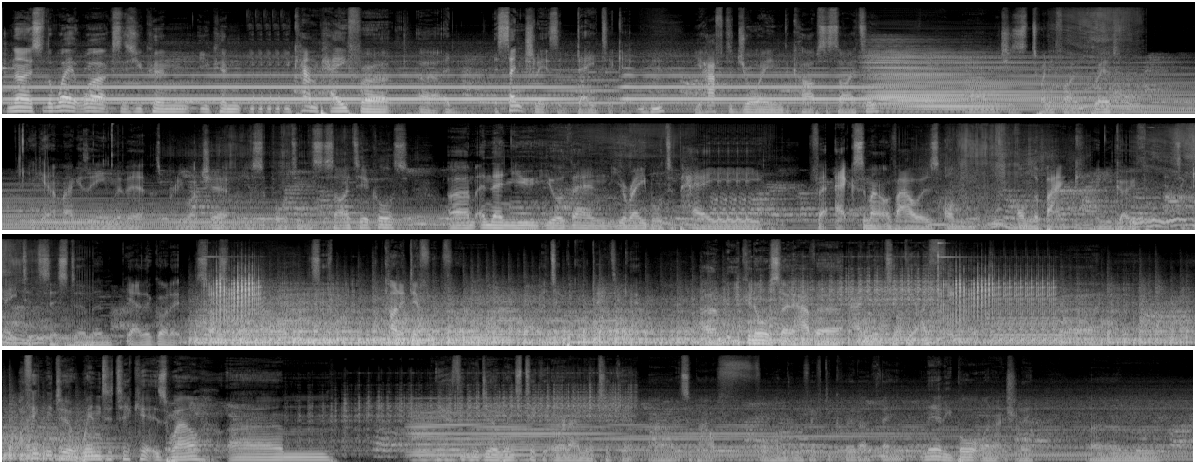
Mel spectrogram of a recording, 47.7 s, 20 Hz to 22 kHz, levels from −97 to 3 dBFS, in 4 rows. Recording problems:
background music; very loud; throughout; 3 dB above the speech
household noises; loud; throughout; 6 dB below the speech
voice in the background; noticeable; throughout; 10 dB below the speech
audio stuttering; at 2.5 s, at 19 s and at 34 s

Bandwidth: 17.5 kHz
